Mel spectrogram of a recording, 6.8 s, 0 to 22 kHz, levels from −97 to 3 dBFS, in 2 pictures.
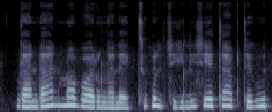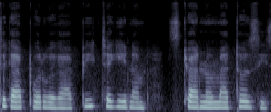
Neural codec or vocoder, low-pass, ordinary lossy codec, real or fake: none; 19.8 kHz; none; real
